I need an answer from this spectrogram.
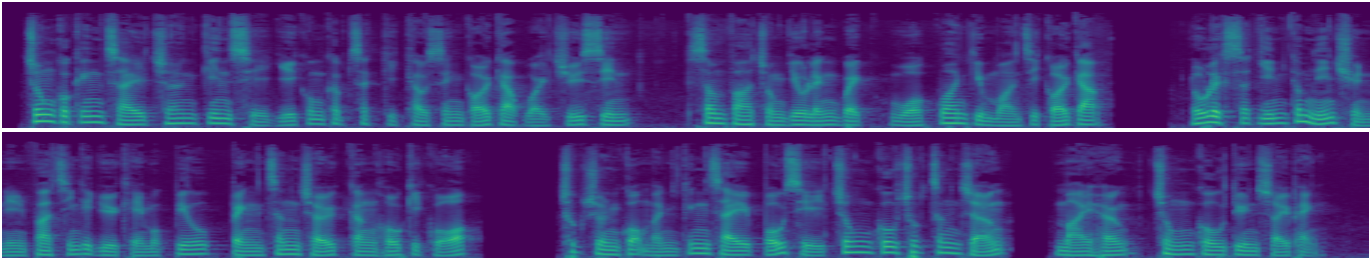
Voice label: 男 新闻, 粤男

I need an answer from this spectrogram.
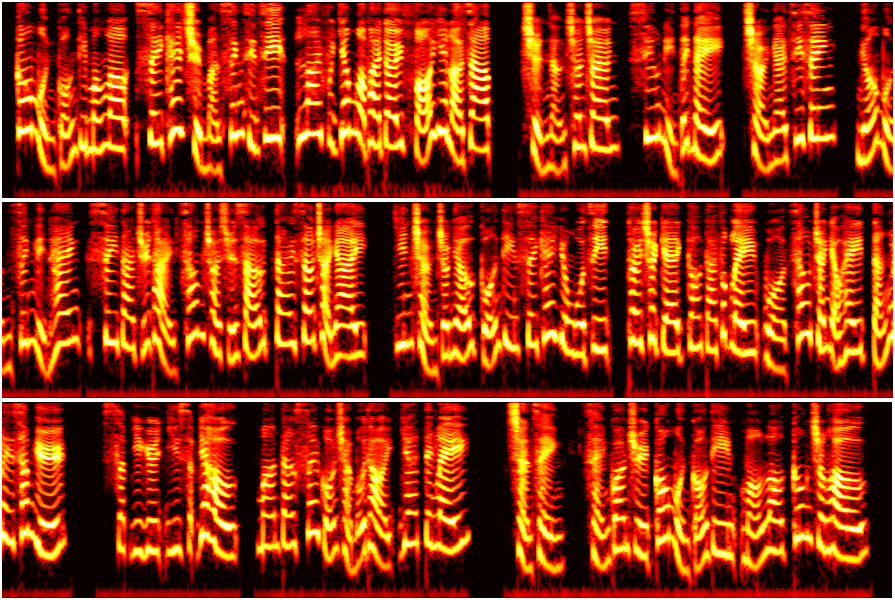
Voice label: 女 促销; 江门广电

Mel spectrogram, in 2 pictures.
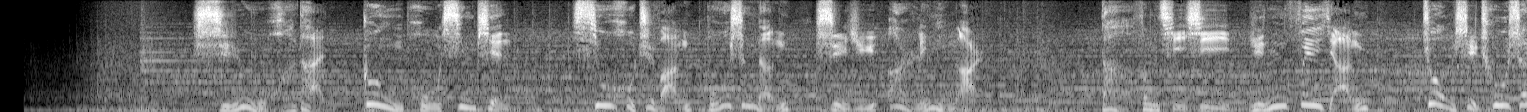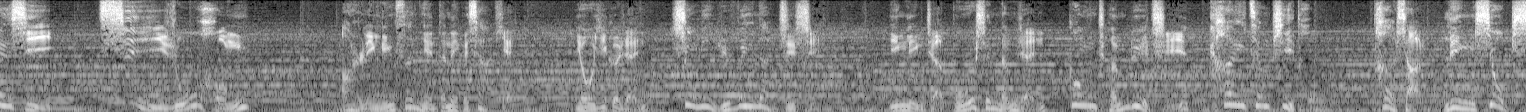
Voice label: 男 宣传 企业大气专题

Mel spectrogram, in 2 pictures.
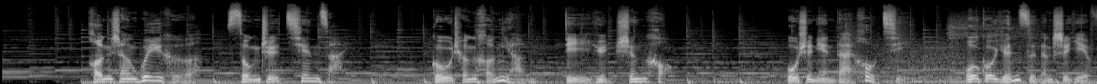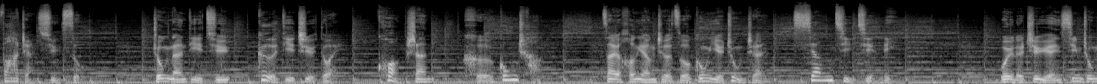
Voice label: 男 宣传; 药学

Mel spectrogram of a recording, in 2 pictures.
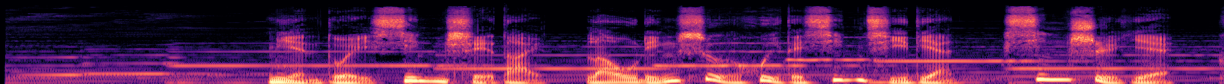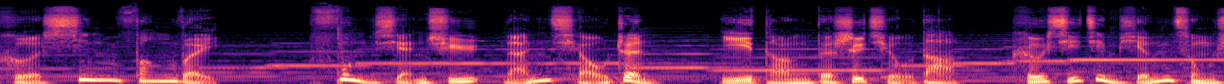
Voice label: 男, 宣传; 南桥养老

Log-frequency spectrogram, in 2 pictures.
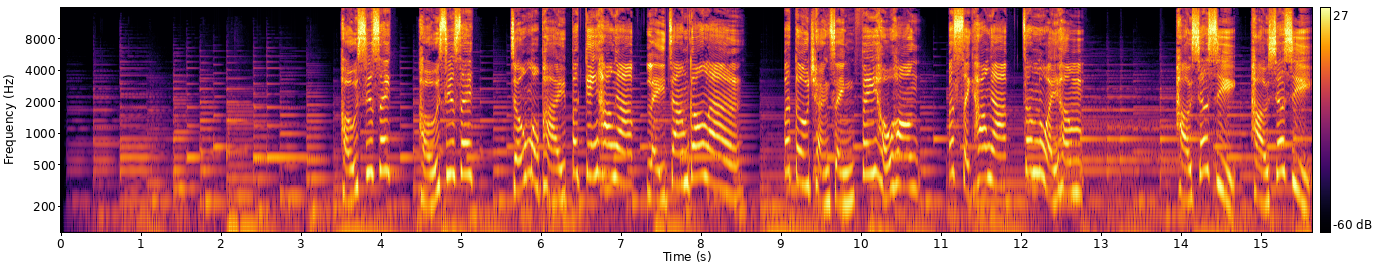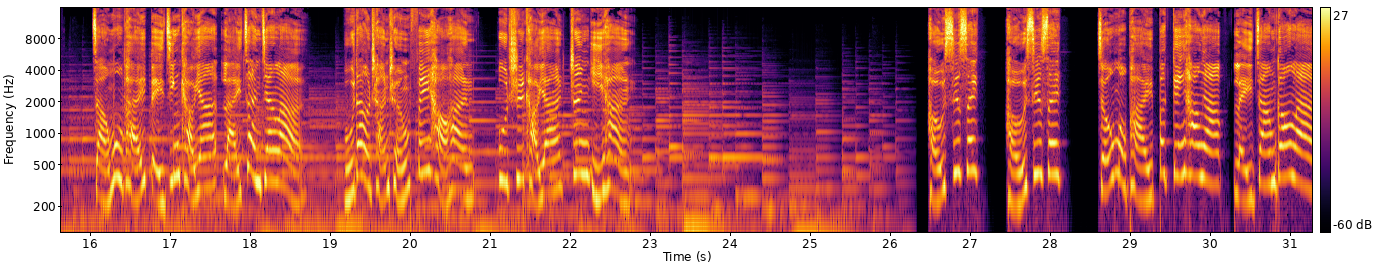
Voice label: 女【促销】枣木牌北京烤鸭, 粤女

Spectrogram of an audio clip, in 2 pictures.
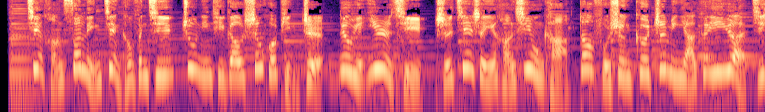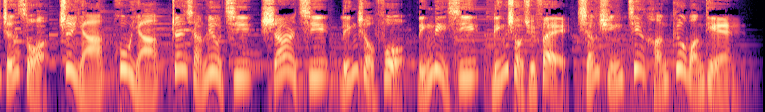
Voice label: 男 MG飞碟; 建设银行

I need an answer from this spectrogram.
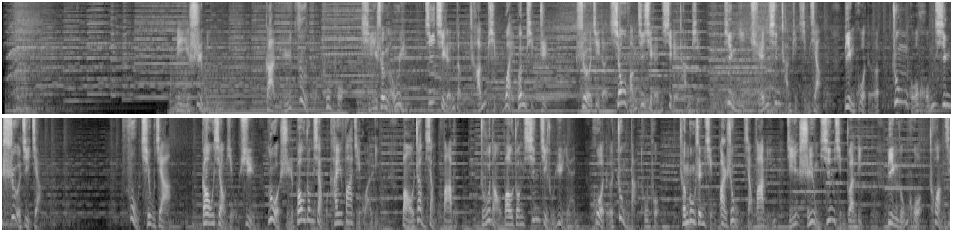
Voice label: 男 颁奖

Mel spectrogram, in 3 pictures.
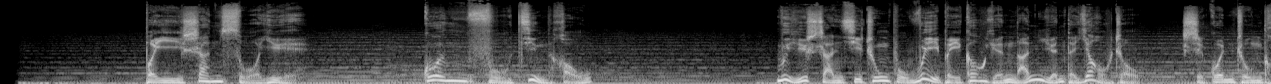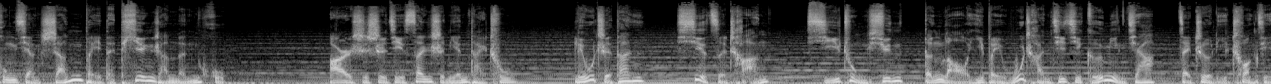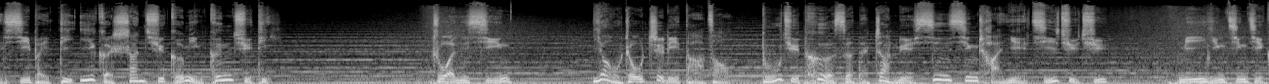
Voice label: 男 宣传; 耀州政府招商

